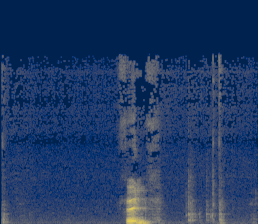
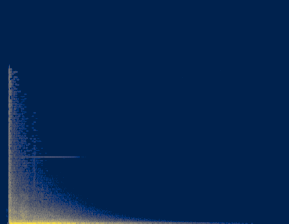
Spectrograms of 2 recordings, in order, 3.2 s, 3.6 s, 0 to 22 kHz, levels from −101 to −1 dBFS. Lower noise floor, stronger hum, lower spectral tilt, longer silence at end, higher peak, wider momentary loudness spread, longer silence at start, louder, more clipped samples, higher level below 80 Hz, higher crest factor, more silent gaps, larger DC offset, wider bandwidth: second, -65 dBFS vs under -90 dBFS; neither; second, -7 dB/octave vs -10.5 dB/octave; second, 0.45 s vs 2.3 s; about the same, -4 dBFS vs -2 dBFS; first, 28 LU vs 21 LU; first, 1.6 s vs 0.1 s; second, -19 LUFS vs -13 LUFS; neither; second, -68 dBFS vs -26 dBFS; first, 22 dB vs 14 dB; neither; neither; first, 17 kHz vs 3 kHz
